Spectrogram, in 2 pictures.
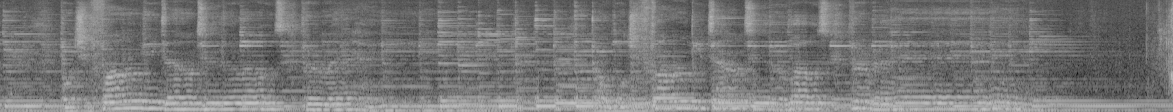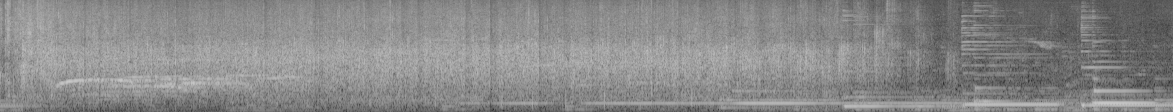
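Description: Solo acoustic guitar played through a PA, ending a song. About halfway through, the audience breaks into applause and cheering, with a whistle, for around ten seconds. Soft guitar picking resumes near the end.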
